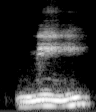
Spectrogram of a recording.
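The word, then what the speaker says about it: knee: a ver primero fíjense esta palabra sola al principio ni que la Cana se pronuncia en inglés y la doble esta se pronuncia como una y larga ni hace referencia a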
